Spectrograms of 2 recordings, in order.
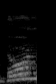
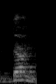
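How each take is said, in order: First: डोन with an o as in bone; wrong long o. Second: डन with a short uh, as in sun; short u sound. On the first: Teacher warning against misreading done, डोन with long o. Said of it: "डोन नहीं पढ़ेंगे". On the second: Teacher showing how done is read, डन with short uh. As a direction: say डन with a short open vowel. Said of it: "इसको क्या पढ़ेंगे". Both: Shown as a demonstration.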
